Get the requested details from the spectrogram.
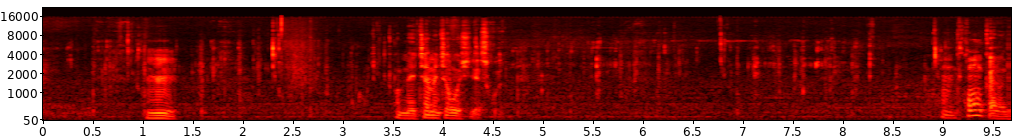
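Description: A spoon scrapes and stirs through thick, gooey food in a bowl.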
